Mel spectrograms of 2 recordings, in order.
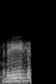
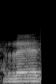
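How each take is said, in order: First: The vowel is long, like in 'reed'. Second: The vowel is short, like in 'red'. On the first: It is the present-tense form. The speaker calls it wrong. "रीड नहीं है" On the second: It is the past-tense form. The speaker calls it right. "रेड है। Second form को ए बोलेंगे"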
